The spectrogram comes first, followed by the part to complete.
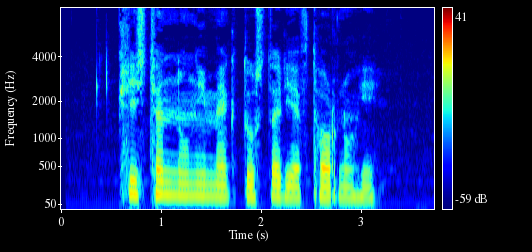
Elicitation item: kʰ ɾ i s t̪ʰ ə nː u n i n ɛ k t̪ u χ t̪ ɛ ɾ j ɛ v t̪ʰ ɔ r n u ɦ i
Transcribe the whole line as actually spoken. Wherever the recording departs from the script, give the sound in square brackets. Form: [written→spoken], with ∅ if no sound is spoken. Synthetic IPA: kʰ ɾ i s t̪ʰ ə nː u n i [n→m] ɛ k [t̪→d̪] u [χ→s] t̪ ɛ ɾ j ɛ v t̪ʰ ɔ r n u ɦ i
